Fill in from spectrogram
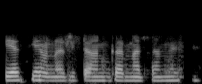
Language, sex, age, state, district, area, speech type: Punjabi, female, 30-45, Punjab, Mansa, urban, conversation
